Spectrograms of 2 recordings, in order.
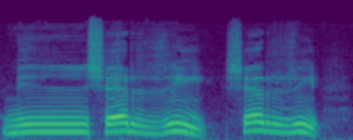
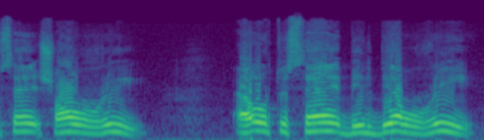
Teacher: It is a fault to say sharri, or to say bilbirri, because the ra is thin, is not fat. Is muraqqaqa, not mufakhama.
